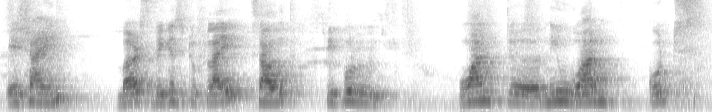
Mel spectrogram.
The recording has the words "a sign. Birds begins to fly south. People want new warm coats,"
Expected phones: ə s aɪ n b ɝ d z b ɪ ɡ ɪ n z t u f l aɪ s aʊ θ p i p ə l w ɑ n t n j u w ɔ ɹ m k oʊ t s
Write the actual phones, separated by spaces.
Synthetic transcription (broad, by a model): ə ʃ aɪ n b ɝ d s b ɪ ɡ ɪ n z t u f l aɪ s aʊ t p i p ə l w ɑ n t n j u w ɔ ɹ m k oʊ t s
